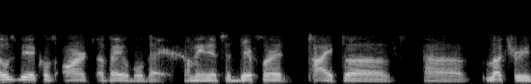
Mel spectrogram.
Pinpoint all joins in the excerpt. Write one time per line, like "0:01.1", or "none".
none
